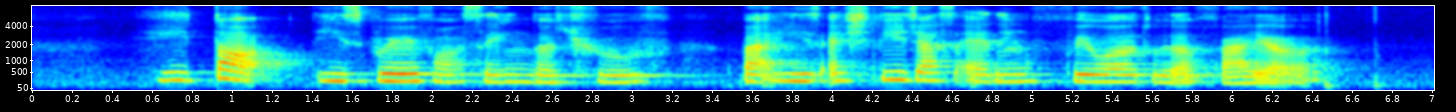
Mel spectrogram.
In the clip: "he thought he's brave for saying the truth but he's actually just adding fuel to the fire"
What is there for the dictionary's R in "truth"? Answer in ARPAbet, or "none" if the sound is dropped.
R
